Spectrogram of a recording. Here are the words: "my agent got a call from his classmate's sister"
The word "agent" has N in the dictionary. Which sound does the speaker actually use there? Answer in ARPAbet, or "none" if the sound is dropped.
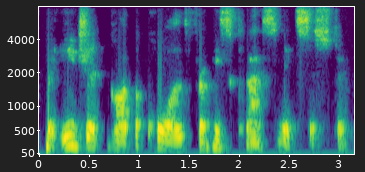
none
